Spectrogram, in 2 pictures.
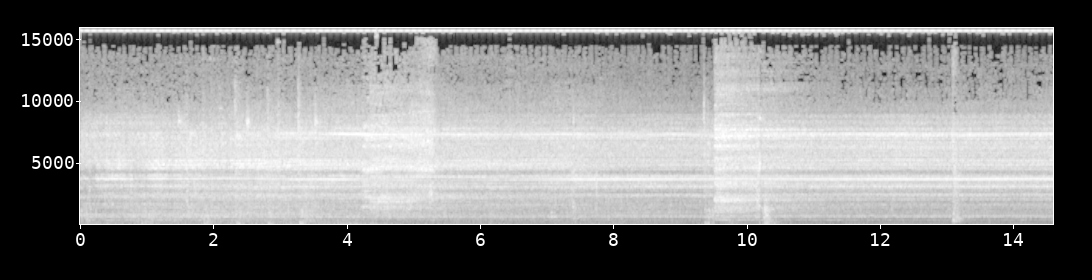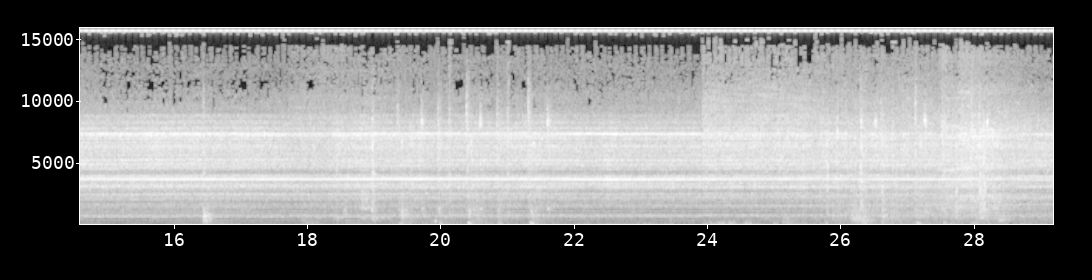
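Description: Steam hisses steadily from a locomotive.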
